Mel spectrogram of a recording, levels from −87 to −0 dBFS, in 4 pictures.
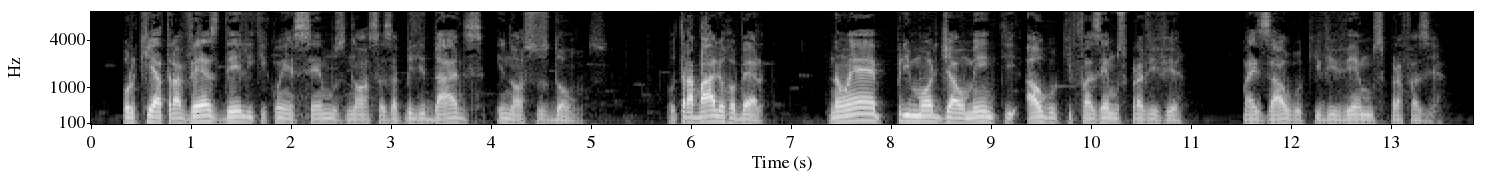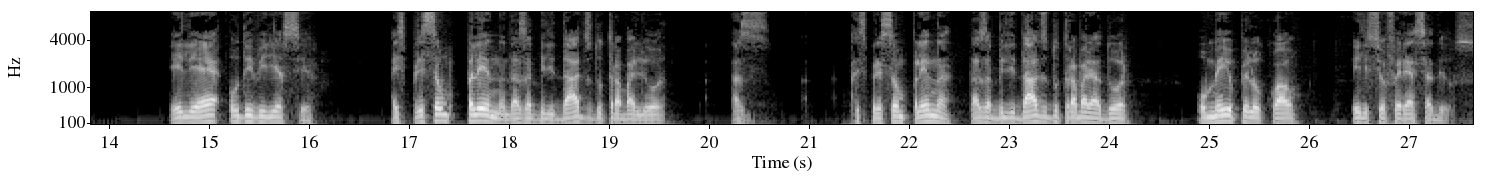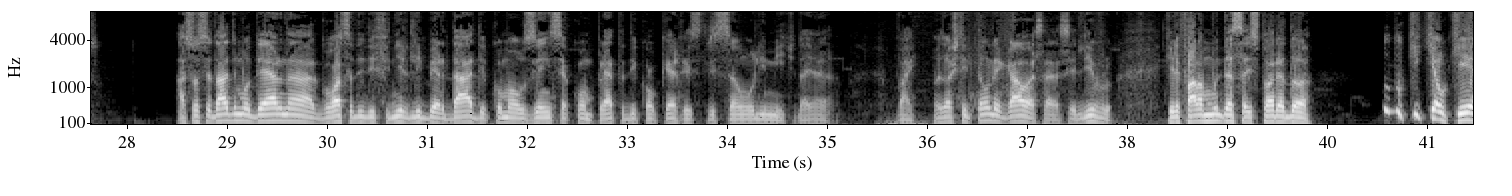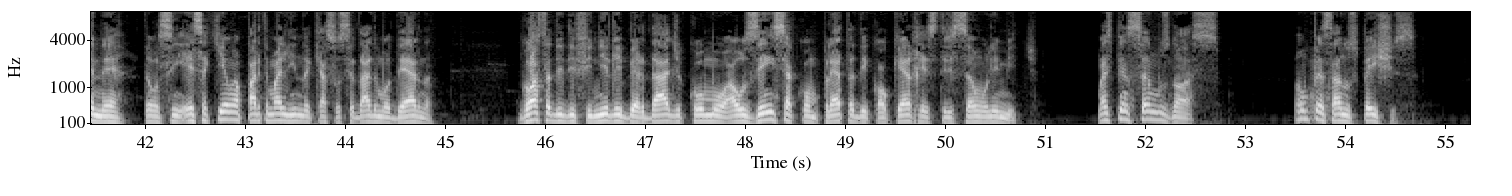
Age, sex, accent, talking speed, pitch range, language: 50-69, male, Brazilian, 140 wpm, 90-120 Hz, Portuguese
